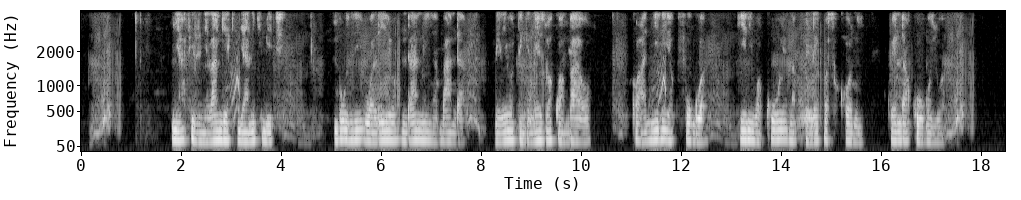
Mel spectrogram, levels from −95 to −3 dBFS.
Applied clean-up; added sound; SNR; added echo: none; Zipper (clothing); 16 dB; none.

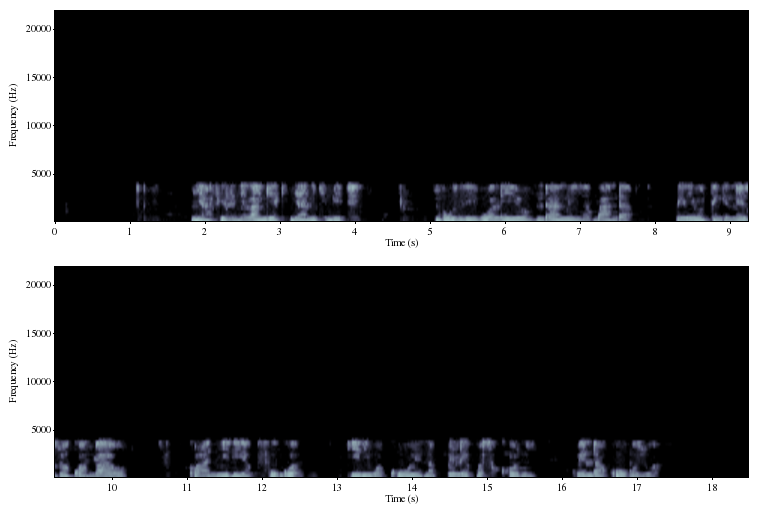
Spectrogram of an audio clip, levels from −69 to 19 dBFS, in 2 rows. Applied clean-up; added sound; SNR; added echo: none; none; none; none.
